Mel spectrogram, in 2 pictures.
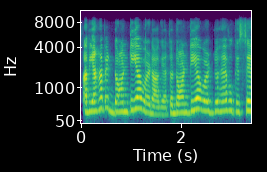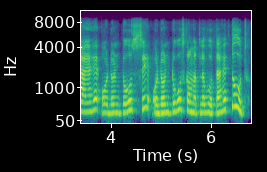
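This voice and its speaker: A woman with a slightly high voice teaching word roots in an exam-prep lecture. She talks in Hindi full of English terms, says each key word twice, and keeps asking questions and answering them herself. The delivery is steady and explanatory. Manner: explains slowly, repeats key words, asks and answers own questions.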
